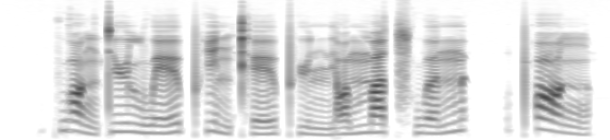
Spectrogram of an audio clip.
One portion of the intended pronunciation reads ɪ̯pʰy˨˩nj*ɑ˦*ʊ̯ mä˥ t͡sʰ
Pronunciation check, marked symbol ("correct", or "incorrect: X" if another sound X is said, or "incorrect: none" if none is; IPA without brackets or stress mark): correct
